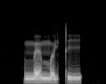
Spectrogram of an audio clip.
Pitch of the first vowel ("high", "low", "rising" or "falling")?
rising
